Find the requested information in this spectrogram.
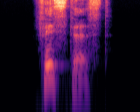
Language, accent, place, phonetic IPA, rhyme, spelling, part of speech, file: German, Germany, Berlin, [ˈfɪstəst], -ɪstəst, fistest, verb, De-fistest.ogg
- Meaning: inflection of fisten: 1. second-person singular present 2. second-person singular subjunctive I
